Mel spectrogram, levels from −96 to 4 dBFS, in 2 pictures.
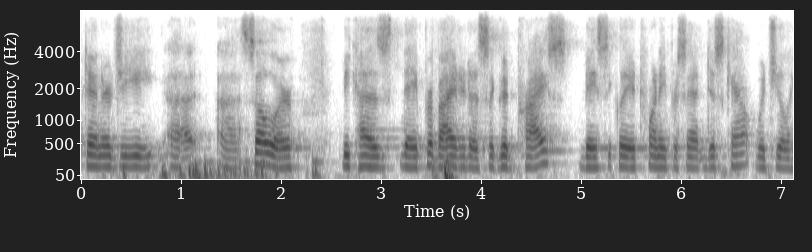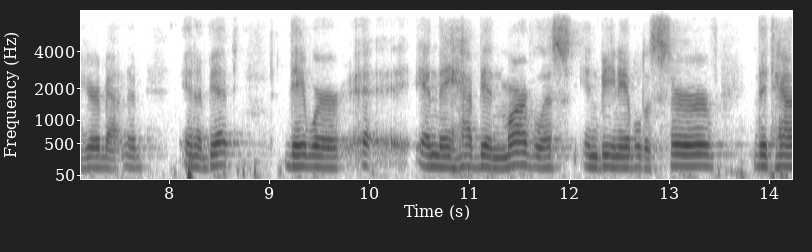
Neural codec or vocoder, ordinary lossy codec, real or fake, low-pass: none; Opus, 16 kbps; real; 7.2 kHz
